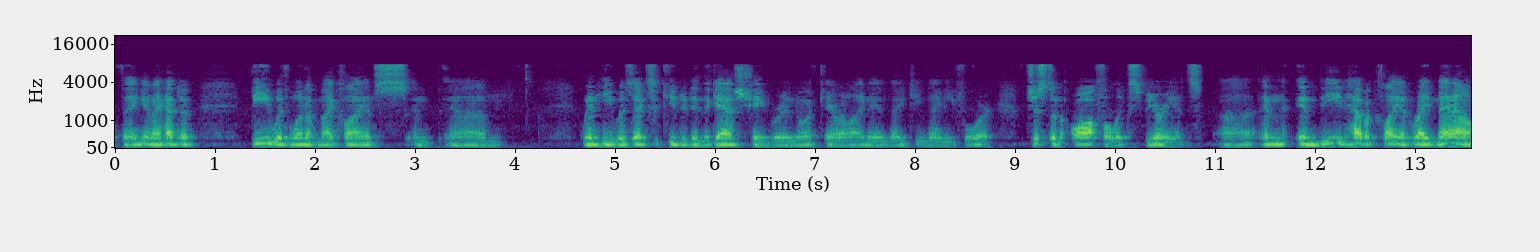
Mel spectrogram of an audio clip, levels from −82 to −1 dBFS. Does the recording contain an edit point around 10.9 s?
yes; 1 cut; at 10.9 s

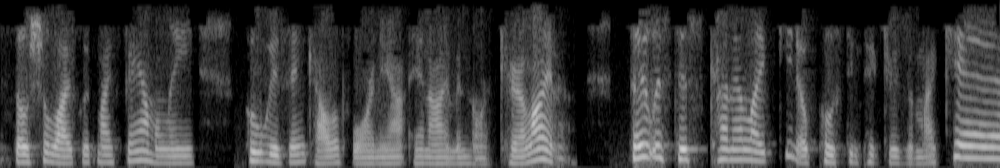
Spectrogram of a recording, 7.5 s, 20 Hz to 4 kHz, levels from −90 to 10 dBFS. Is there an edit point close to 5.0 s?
no; 0 cuts

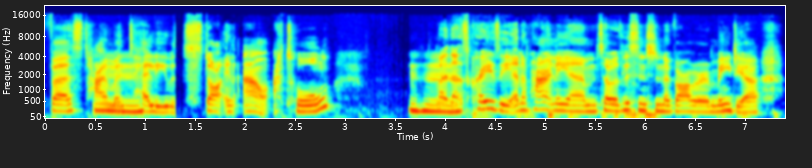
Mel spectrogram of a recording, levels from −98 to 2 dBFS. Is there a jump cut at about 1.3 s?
yes; 1 cut; at 1.3 s

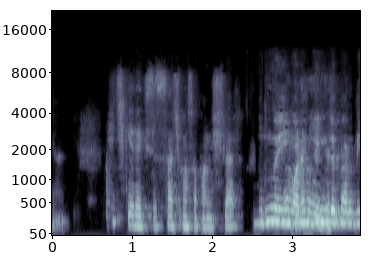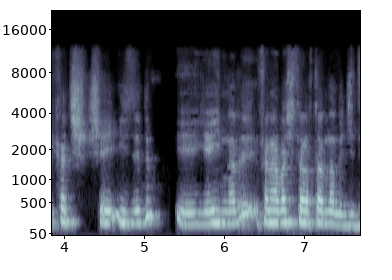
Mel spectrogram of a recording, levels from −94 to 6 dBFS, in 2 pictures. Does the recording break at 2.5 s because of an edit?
yes; 2 cuts; at 2.5 s, 5.3 s

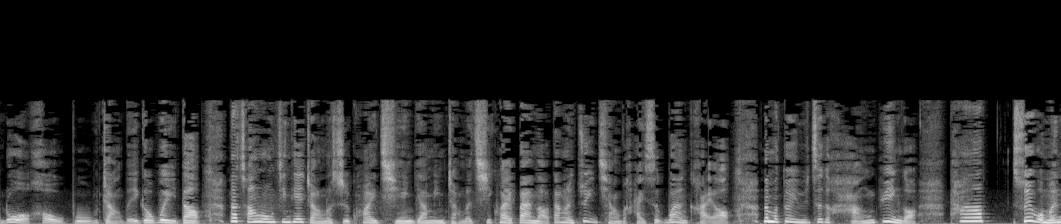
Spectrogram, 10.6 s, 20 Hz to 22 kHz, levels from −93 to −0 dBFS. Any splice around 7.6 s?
no; 0 cuts

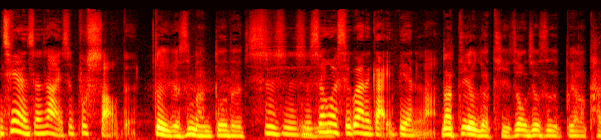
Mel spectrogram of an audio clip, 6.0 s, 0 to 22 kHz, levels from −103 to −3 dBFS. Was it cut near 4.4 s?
yes; 2 cuts; at 2.4 s, 4.4 s

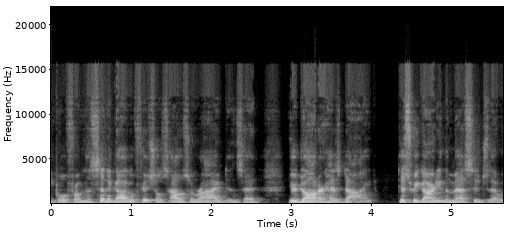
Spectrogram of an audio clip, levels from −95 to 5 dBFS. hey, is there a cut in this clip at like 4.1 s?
yes; 1 cut; at 4.1 s

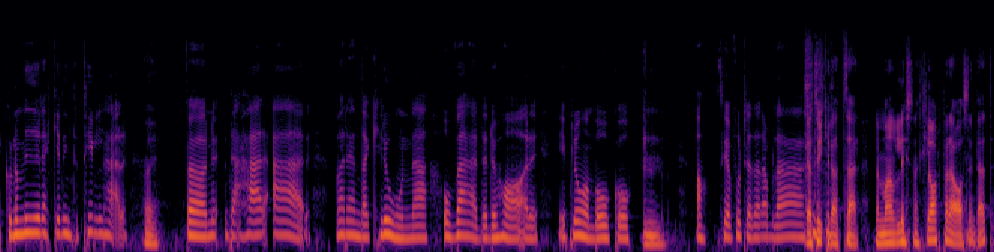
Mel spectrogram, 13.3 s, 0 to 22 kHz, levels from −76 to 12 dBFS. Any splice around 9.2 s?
no; 2 cuts; at 5.9 s, 10.7 s

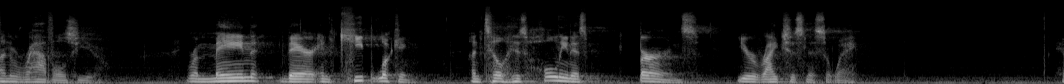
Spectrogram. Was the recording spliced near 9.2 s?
no; 3 cuts; at 1.8 s, 4.6 s, 7.4 s

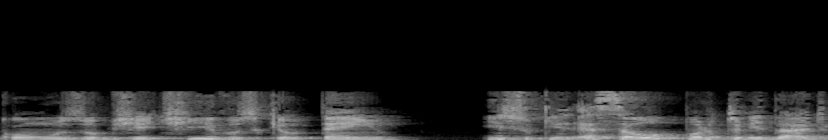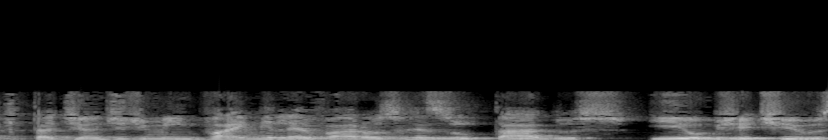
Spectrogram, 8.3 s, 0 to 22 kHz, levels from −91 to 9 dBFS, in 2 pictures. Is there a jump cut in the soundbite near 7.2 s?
no; 1 cut; at 2.3 s

